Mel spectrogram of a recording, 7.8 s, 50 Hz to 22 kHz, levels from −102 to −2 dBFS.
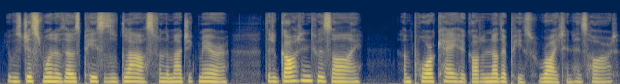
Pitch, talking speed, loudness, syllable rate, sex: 185 Hz, 230 wpm, -21 LUFS, 5.9 syllables/s, female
